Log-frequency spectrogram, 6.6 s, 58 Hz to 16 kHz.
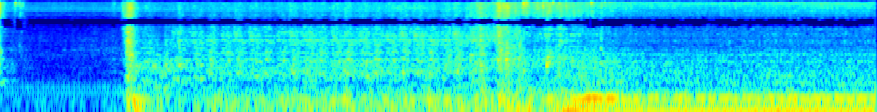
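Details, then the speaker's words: Cold start on a freshly installed Chinese carburetor, with choke applied before the first drive: a short crank, then it catches quickly into a clean, steady raised choke idle that settles near 700 RPM as the choke comes off. Healthy start. "not bad at all she sounds good little bit of removing the choke see like look at that Idol 700 RPM she's just happy"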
